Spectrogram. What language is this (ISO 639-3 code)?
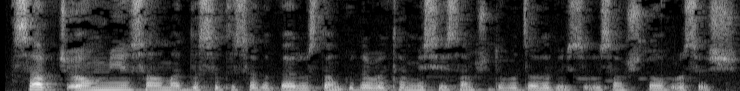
kat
